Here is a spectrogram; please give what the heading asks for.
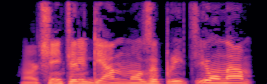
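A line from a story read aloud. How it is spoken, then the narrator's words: Nasal exclamation. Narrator (Russian): восклицает гнусавый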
